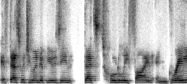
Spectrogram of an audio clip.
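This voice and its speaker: The speaker talks at a moderate pace against a quiet background. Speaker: university instructor. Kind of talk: recorded lecture.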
